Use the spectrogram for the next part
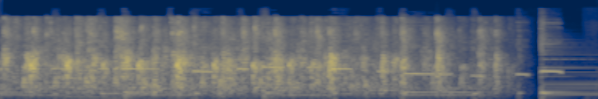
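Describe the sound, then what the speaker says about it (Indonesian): Applause for a child in the Avatar World game's playgroup scene rings out as brisk, bright clapping for about four seconds, ending in a short chime-like jingle. "Tepuk tangannya gimana teman-teman?"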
